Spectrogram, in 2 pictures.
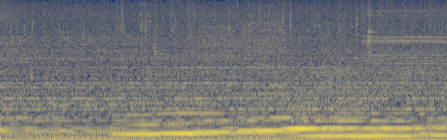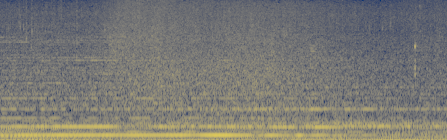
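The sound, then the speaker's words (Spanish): A small stream in a pine and eucalyptus forest trickles and babbles steadily over clear water, a continuous wash of running water that holds an even level throughout, with a soft sustained low tone humming underneath. No one speaks. “Al continuar caminando, encuentras un riachuelo. El agua es transparente y el sonido del agua que escuchas va relajándote más y más.”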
